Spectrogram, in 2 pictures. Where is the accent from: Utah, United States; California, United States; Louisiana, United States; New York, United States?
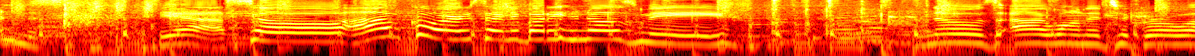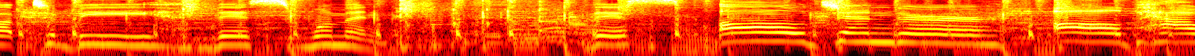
Utah, United States; moved away; I grew up in Utah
